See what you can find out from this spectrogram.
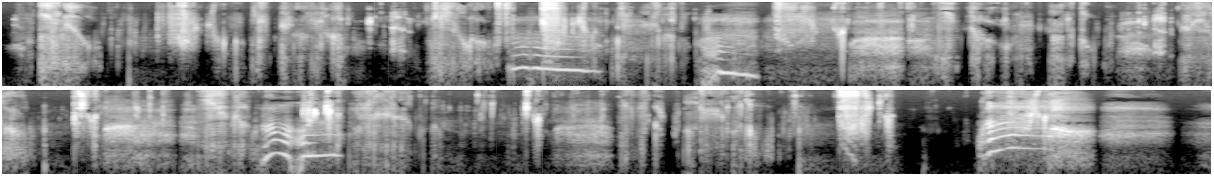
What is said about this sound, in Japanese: お口とろけてしまいそうでした。いやらしいキス、とても素敵でしたよ。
